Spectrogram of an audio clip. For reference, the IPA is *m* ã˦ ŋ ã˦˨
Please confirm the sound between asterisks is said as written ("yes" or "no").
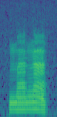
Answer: yes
